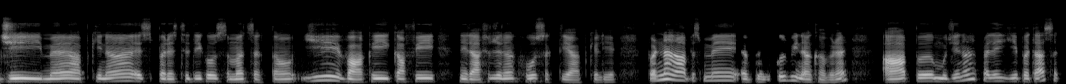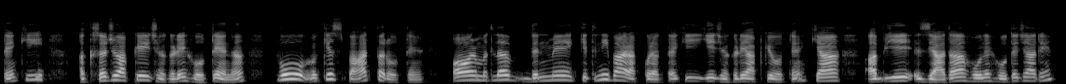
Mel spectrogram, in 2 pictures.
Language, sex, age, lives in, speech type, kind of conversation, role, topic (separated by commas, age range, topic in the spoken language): Hindi, male, 20-24, India, conversation, advice, advisor, रिश्ते में बार-बार होने वाले झगड़े क्यों होते हैं और उन्हें कैसे सुलझाया जा सकता है?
